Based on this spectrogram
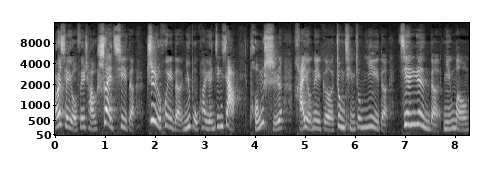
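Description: A woman speaks at a high pitch with lively intonation. The background is quiet. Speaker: livestream host. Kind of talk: promotional host patter. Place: studio. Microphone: lapel.

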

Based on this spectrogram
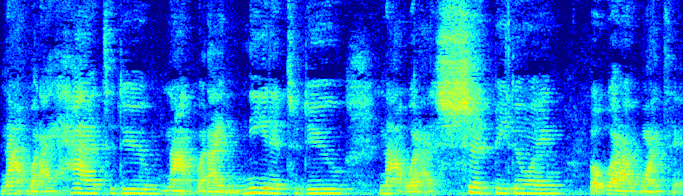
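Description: A woman speaks at a fairly slow pace and fairly low pitch, with ordinary pitch variation. There is light background noise and audible room echo. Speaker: travel vlogger. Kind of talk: casual vlog chat. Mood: warm, reflective. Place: home room.

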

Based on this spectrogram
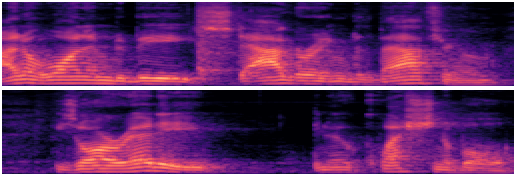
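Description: A man with an American accent, medium pitch, ordinary pitch variation, and a moderate pace. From Northern California. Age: 50s. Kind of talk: casual livestream chat. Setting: home livestream. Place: home room. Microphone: phone near.

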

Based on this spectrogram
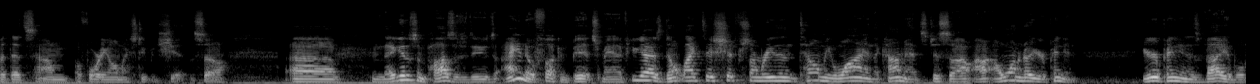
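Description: The speaker is a man with a somewhat breathy voice. He talks very fast. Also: lively intonation. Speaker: gun review YouTuber. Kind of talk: casual rambling review vlog. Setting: indoor shooting range. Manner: casual, rambling, profane. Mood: defiant, ranting. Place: workshop.

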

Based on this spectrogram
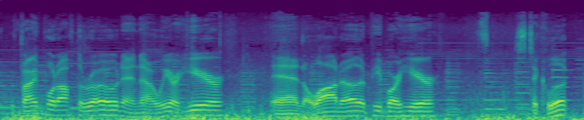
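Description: Clear music plays in the background as a man speaks at a fairly quick pace. The recording is dry, with no echo. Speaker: travel vlogger. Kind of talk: casual vlog chat. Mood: amused, curious. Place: open country. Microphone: phone near.

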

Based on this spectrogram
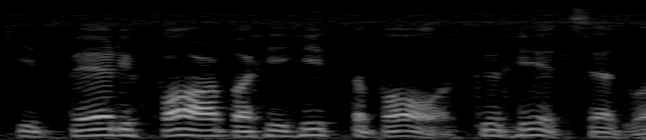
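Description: The clip features a natural reading voice with fairly even intonation.

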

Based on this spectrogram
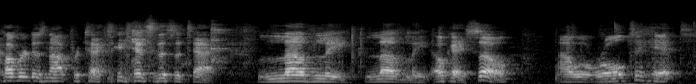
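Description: There is audible room echo and light background noise as a man speaks at a fairly slow pace. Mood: relaxed, playful. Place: home room. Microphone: camera far.

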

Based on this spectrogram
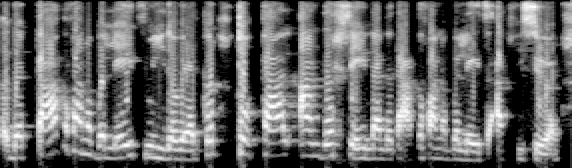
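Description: Speaking at a moderate pace with hardly any pauses, a woman comes through over a quiet background. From Suriname. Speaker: policy advisor; talk show guest or host. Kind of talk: heated debate. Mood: indignant, argumentative. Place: studio.

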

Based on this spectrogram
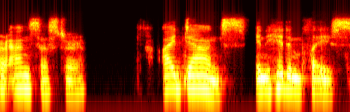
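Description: With an unremarkable speaking voice, a woman talks at a fairly slow pace and fairly low pitch, with ordinary pitch variation. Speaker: open mic reader. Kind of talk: poetry reading.

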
